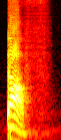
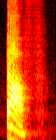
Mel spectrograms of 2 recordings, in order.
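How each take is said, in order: No difference in how they are said.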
